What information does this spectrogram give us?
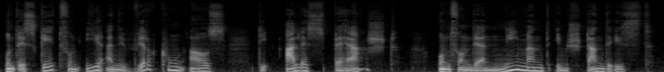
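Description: An actor playing a pompous, aggrieved middle-aged orchestra double bassist, delivering a theatrical, emphatic radio monologue in a husky voice. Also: male voice, full character voice. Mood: solemn, reverent. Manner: pompous, emphatic, didactic, swinging between declaiming and muttering.

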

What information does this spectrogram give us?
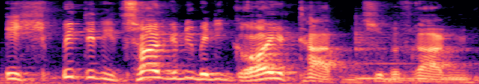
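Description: Male lawyer, radio play, high-pitched, lively intonation, formal, pressing. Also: normal speed, a little hiss or hum. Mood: insistent. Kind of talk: radio drama courtroom address.

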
